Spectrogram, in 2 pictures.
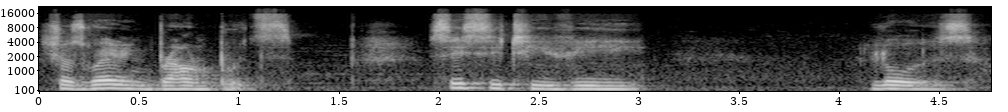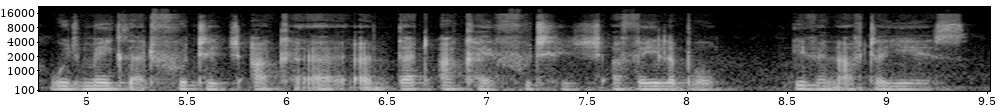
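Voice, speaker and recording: Low-voiced nurse rambling urgently. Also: female voice, level tone, normal speed, gravelly, darkish tone, a little hiss or hum. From Africa. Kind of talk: live-stream monologue.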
